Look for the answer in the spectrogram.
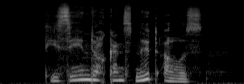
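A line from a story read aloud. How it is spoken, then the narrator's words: Whisper. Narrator (German): flüsterte Quito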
